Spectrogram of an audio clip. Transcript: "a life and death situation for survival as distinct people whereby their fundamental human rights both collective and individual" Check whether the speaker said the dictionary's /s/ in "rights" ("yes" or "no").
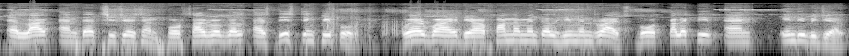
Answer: yes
